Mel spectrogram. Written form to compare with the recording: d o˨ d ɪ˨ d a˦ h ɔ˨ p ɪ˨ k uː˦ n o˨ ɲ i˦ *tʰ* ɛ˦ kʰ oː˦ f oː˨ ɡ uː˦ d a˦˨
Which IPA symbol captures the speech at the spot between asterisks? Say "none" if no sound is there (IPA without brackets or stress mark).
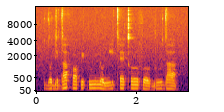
tʰ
